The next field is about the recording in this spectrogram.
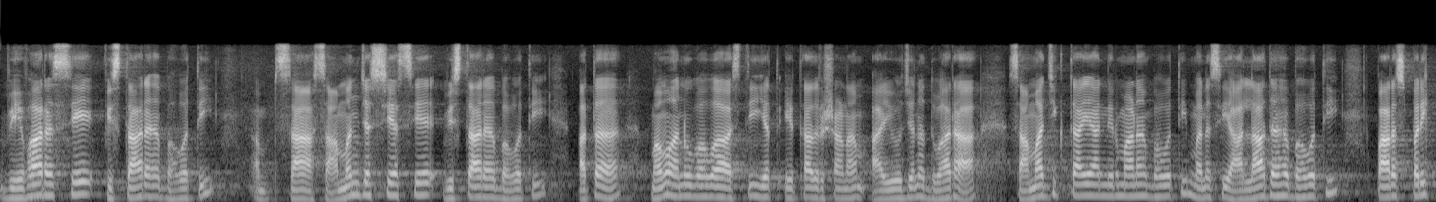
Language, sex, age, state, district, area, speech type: Sanskrit, male, 45-60, Rajasthan, Jaipur, urban, spontaneous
